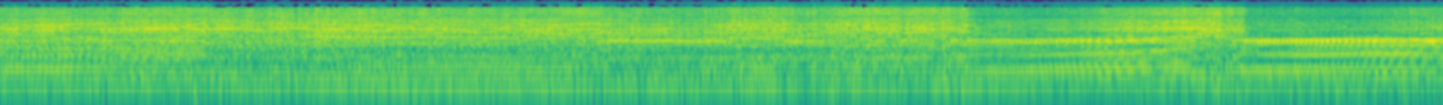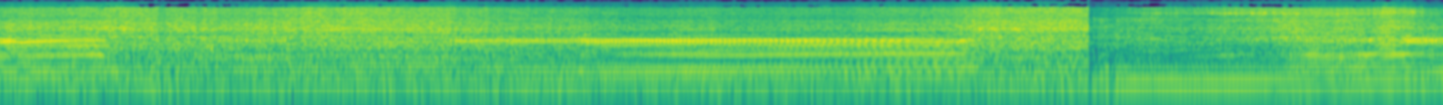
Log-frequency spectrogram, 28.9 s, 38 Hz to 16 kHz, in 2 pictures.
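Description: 2011 Ducati Monster 696's air-cooled L-twin engine accelerating through the gears: its note climbs in several long rising sweeps, each dropping back at a gear change. Near the end the revs fall and then swing quickly back up.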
